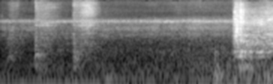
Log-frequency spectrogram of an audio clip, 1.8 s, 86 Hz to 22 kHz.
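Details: BMW 335i with eBay 19T V4 turbos, first start after install: starter churns briefly, engine catches with a sharp surge and settles; clean first start.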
